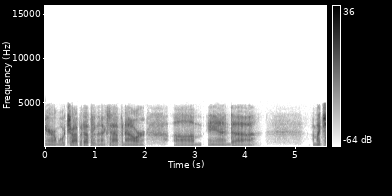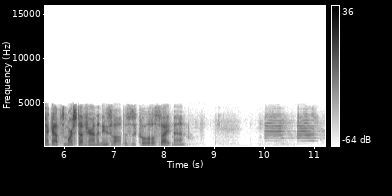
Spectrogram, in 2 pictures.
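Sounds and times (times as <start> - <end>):
speech: 0.1 - 4.3, 5.3 - 8.6
alarm clock blaring in buzzy electronic bursts: 10.0 - 11.2.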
